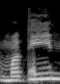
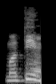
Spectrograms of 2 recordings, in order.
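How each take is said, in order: First: The vowel after 't' is drawn out long. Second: The vowel after 't' is kept short. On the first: The speaker calls it wrong. "মতিম নয়" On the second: The speaker calls it right. "মতিম হ্রস্ব আছে"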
